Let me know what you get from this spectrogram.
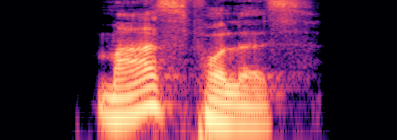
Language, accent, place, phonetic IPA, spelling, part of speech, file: German, Germany, Berlin, [ˈmaːsˌfɔləs], maßvolles, adjective, De-maßvolles.ogg
- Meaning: strong/mixed nominative/accusative neuter singular of maßvoll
